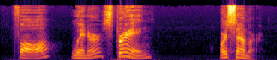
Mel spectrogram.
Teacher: When you get to summer, even though this is a question, it's a WH question, so your tone should actually drop when you get to the end.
